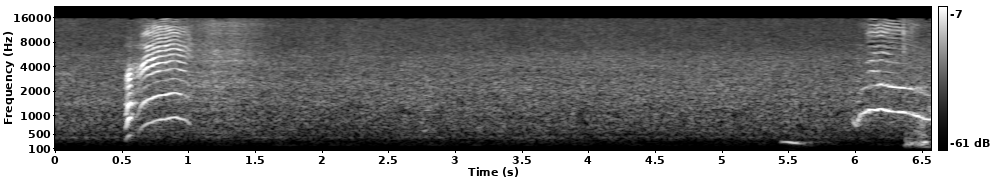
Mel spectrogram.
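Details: Cat meowing while botfly larva, ringworm, fungus and blackheads are removed from its skin: two high, harmonic-rich meows, a rising-falling cry near the start and another rising one at the end, with a quiet voice between.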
